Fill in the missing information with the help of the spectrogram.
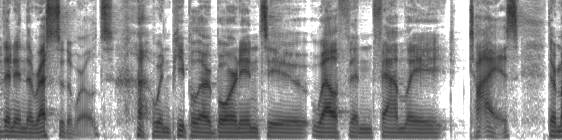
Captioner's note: chuckles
